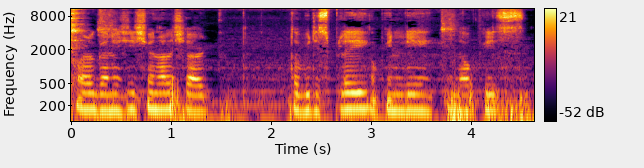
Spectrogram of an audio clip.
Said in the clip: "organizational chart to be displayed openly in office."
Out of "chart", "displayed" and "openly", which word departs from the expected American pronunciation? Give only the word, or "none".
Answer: chart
